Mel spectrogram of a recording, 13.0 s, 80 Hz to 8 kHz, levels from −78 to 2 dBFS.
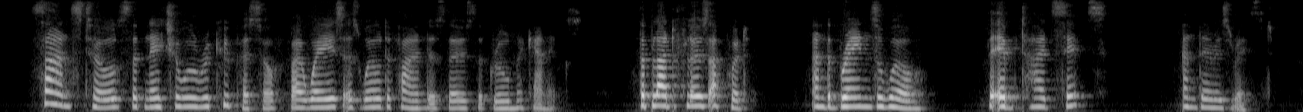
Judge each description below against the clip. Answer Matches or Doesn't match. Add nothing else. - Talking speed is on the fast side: Doesn't match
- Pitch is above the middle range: Matches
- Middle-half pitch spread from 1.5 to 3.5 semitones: Matches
